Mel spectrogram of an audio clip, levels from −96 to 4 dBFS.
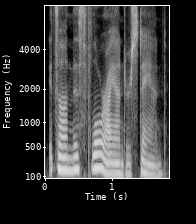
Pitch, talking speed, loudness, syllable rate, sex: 150 Hz, 195 wpm, -16 LUFS, 4.6 syllables/s, female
